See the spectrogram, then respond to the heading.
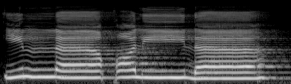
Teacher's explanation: sebab ada baris tanwin fathah yang kita berhentikan atau kita wakafkan cara bacanya baris duanya jadi satu jadi fathah dan dipanjangkan dua harakat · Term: Mad iwad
